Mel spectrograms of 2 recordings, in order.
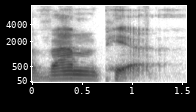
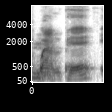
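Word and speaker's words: Wampir: The W's are pronounced with a V. So it's not vampire, it's vampire. Oh, Bram loved that.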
